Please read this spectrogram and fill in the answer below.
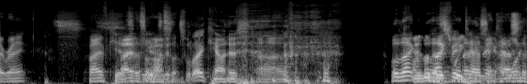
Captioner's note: drowned by laughter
